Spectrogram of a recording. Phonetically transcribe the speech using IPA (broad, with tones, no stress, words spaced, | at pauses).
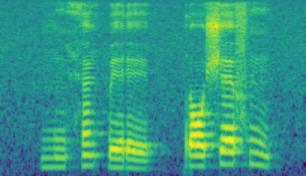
mĩ˨hɛ̃˧k͡pe˨ɾe˨ | ɾɔ˧ʃɛ˦fĩ˦˨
